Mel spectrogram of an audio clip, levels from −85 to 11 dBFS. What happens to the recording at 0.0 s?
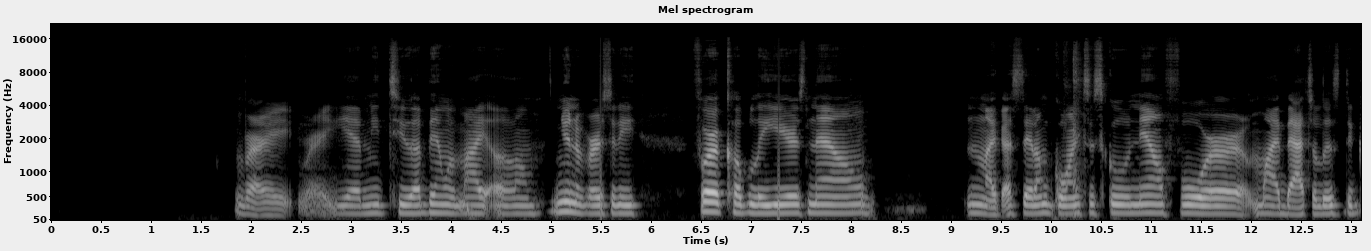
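Nothing goes wrong at 0.0 s; the speech begins intact, with no dropout, click or distortion at that point.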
